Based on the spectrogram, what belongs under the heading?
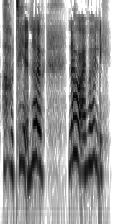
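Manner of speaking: high, hurried and flustered. A narrator's reading. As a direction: rush to reassure him. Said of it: "hurriedly searching".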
